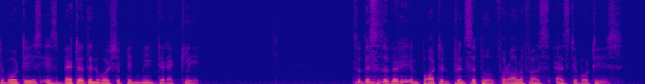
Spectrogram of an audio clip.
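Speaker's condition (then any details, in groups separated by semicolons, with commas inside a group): No condition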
